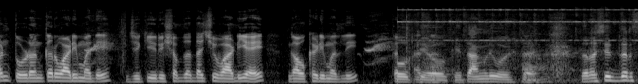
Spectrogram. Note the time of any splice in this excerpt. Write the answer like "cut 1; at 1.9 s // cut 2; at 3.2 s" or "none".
cut 1; at 4.0 s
